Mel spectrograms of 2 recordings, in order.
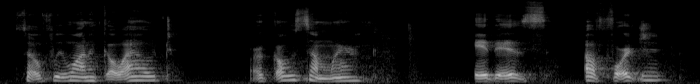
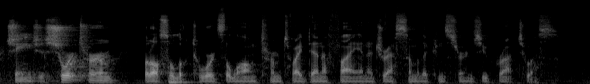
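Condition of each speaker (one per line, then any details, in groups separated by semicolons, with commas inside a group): Multiple sclerosis; needs time to get voice up
No condition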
